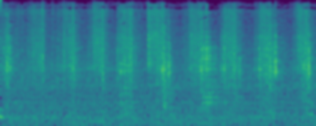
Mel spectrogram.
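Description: Nut being turned by hand along the threaded rod of a Roadmaster Active Suspension helper spring to extend it. It makes a steady series of short metallic clicks and scrapes, about two or three a second.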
